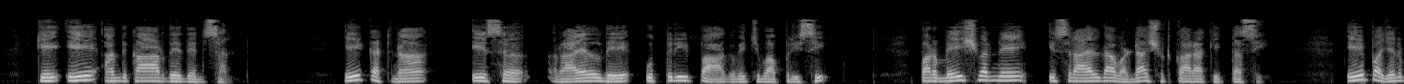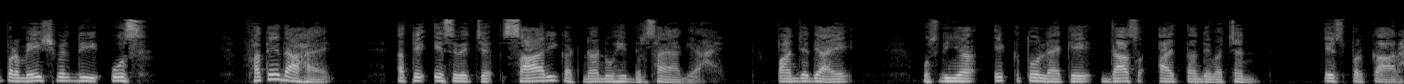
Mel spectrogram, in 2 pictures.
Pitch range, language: 130-160 Hz, Punjabi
